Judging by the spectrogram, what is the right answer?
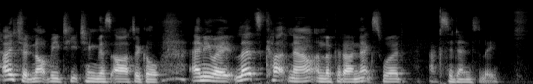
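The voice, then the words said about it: British accent. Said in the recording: “I thought British people say marry and then merry ... my accent kind of hides it”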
